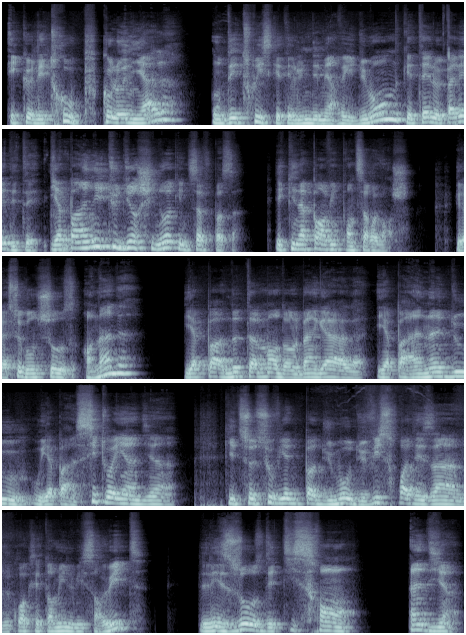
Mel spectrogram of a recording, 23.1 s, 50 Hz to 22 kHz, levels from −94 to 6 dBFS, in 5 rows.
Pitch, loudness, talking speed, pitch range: 130 Hz, -17 LUFS, 235 wpm, 120-155 Hz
